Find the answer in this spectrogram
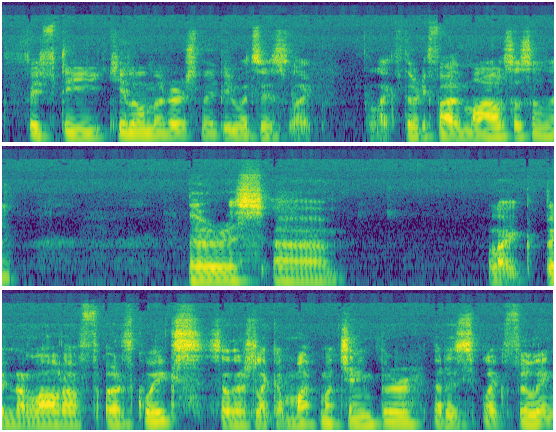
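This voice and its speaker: A man speaks at a moderate pace and medium pitch in a dark, mellow tone. His intonation is monotone and flat, with long, frequent pauses. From Iceland. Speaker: coffee barista. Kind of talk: casual chat.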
